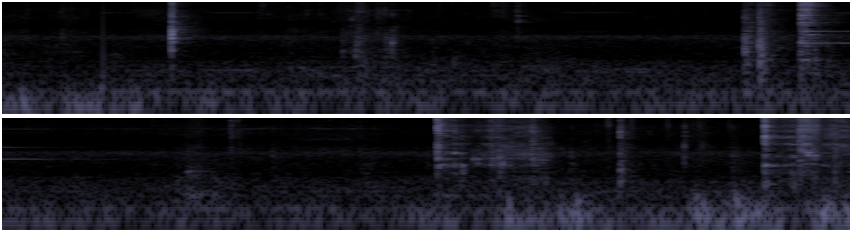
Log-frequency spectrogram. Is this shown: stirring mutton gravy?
yes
